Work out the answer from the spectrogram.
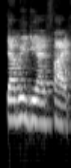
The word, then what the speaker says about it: wdi5: name for it and we coined it vdi5 exactly for the pronunciation reason okay you know if you have to say wdi5 all the time sooner or later as German speakers at least you know they're gonna hop on their way into well they tr5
